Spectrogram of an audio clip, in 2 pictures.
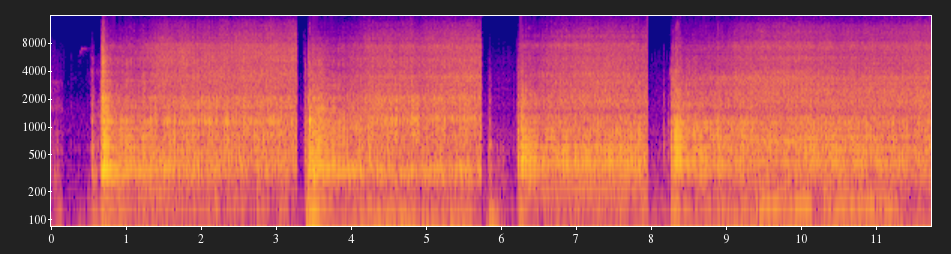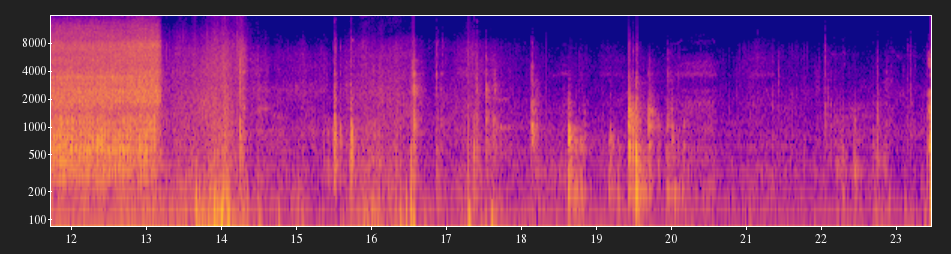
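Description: Power tool driving out the 14 mm seat bolts in a Pajero: four long, loud whirring runs separated by short gaps, followed by scattered quieter clanks and taps.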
